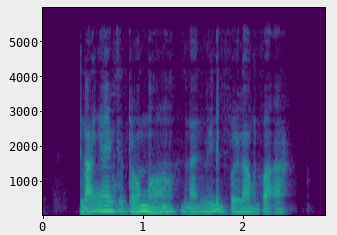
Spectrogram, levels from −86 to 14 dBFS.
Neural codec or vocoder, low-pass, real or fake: codec, 16 kHz, 1 kbps, FunCodec, trained on Chinese and English, 50 frames a second; 5.4 kHz; fake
